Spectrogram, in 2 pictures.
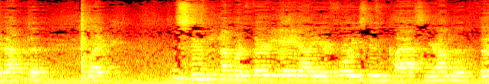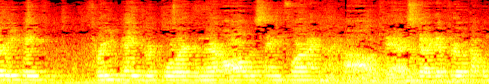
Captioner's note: none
